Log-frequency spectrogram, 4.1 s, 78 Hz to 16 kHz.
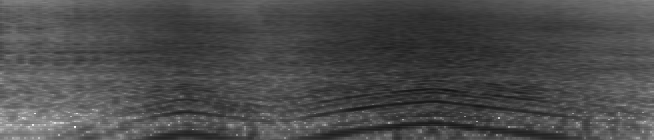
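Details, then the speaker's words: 1983 Mercedes-Benz 240D diesel brought off idle: typical idle rattle, then two clean, even revs with a rising tone that smooths out around 2500 rpm; no knock or miss, normal diesel revving. "now bring it off idle and you'll hear it rev up and it'll smooth out right about the time you get to about 2500."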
